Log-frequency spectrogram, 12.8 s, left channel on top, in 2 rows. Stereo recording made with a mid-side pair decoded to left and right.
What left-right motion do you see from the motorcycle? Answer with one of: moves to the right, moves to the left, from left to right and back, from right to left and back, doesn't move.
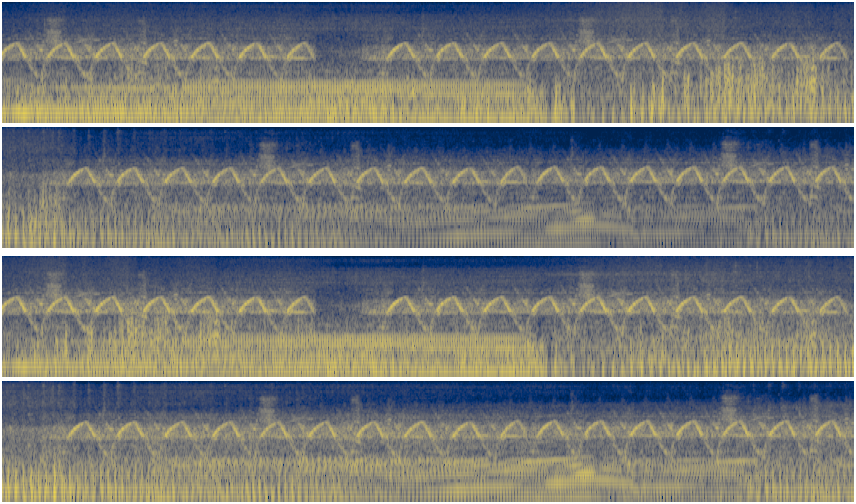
moves to the right.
